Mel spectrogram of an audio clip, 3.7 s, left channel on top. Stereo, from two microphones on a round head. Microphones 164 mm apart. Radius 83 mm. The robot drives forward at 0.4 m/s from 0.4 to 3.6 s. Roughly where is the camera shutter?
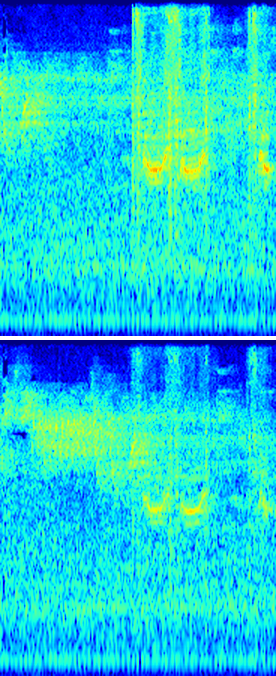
Left.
